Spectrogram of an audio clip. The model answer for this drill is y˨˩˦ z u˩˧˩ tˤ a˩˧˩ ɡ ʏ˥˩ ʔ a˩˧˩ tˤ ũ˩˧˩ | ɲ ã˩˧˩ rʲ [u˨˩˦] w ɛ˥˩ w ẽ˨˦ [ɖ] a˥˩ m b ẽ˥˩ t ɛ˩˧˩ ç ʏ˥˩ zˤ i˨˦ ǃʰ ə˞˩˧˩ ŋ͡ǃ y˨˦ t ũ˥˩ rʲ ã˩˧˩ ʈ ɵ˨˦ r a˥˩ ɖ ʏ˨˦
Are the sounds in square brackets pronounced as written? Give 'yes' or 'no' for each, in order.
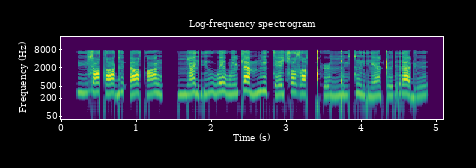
no, no

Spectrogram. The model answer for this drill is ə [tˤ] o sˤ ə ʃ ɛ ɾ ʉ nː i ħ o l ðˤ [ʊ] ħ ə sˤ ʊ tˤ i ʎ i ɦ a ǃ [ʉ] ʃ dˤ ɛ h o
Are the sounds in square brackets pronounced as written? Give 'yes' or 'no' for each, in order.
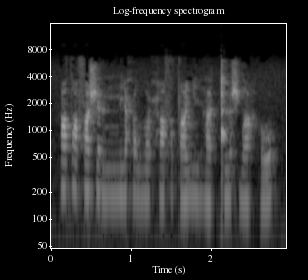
yes, no, yes

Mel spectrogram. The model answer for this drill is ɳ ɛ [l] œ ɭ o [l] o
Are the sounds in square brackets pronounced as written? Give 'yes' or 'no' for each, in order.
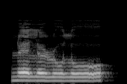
yes, yes

